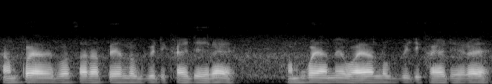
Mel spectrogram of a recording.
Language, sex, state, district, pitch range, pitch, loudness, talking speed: Hindi, male, Arunachal Pradesh, Lower Dibang Valley, 95-100 Hz, 100 Hz, -18 LUFS, 270 wpm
